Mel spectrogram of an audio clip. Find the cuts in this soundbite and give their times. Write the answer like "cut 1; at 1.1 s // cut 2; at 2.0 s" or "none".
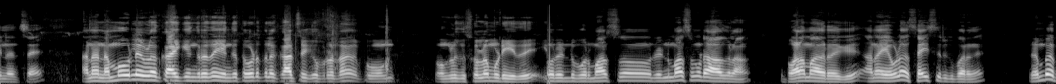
cut 1; at 5.5 s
